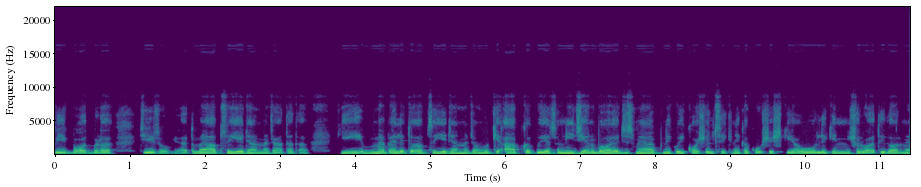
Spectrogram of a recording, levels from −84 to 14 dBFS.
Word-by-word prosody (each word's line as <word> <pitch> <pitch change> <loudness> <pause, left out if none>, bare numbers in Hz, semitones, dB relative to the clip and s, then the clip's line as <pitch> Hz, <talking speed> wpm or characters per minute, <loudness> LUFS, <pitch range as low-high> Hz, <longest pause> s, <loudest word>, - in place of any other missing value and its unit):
भी 155 -1 +4
एक 145 - -6
बहुत 135 -1 0
बड़ा 135 0 +1 0.4
चीज़ 135 -3 +2
हो 120 - -4
गया 130 +3 -15
है। - - -3
तो 205 - -6
मैं 240 +3 +2
आपसे 220 +2 0
ये 210 -1 +5
जानना 170 -3 -2
चाहता 145 +1 -6
था 150 - -13 0.4
कि 210 0 0
मैं 190 +4 +1
पहले 215 +1 +3
तो 235 +1 +1
आपसे 210 0 -3
ये 200 0 +3
जानना 190 -1 0
चाहूँगा 210 +4 0
कि 220 - +2
आपका 175 +8 0
कोई 245 0 +3
ऐसा 235 +1 0
निजी 180 +4 +2
अनुभव 225 -2 +3
है 235 +3 +4
जिसमें 200 -1 -1
आपने 190 +1 0
कोई 200 +1 +1
कौशल 150 +5 -2
सीखने 155 +3 -5
का 180 0 -2
कोशिश 175 +6 -3
किया 160 +1 0
हो 160 +1 +3
लेकिन 160 +2 0
शुरुआती 140 +1 +1
दौर 150 -1 0
में 155 - -1
180 Hz, 225 wpm, -14 LUFS, 155-210 Hz, 0.4 s, ये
